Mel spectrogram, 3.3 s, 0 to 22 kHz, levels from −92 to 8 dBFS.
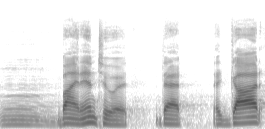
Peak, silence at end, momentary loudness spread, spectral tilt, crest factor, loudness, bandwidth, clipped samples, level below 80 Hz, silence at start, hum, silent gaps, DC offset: -14 dBFS; 0 s; 20 LU; -6 dB/octave; 20 dB; -33 LUFS; 13 kHz; under 0.1%; -72 dBFS; 0 s; none; none; under 0.1%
